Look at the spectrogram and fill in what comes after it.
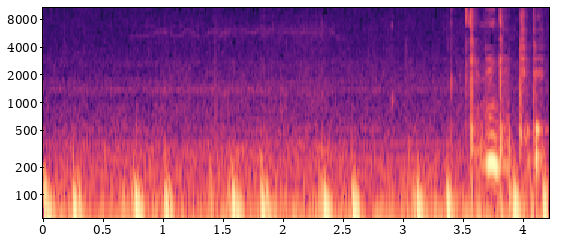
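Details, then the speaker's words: Simulated hospital role-play chest exam through a stethoscope: regular paired lub-dub heartbeats about 75 a minute, ending with soft rustling and whispers; chest sounds clear, normal heart sounds. "Your chest sounds clear."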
